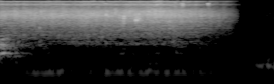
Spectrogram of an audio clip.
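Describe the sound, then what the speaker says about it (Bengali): Pakoras frying in hot oil, a dense, steady crackling sizzle heard close up that cuts off abruptly near the end, leaving near silence. "তো বাকিগুলো একইভাবে তেলে দিয়ে দেব"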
